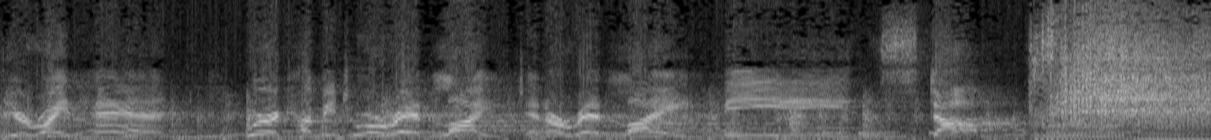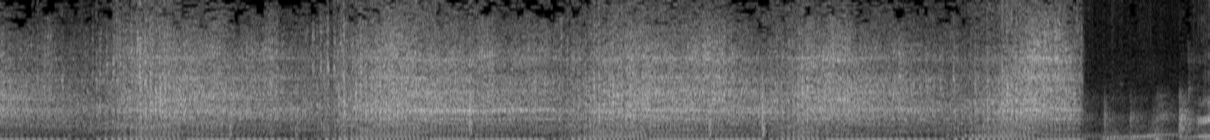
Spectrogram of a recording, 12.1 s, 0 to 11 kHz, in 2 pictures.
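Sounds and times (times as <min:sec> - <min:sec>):
speech: 0:00.1 - 0:05.8
motorcycle engine revving and stalling: 0:04.8 - 0:11.8.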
